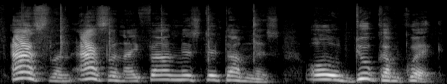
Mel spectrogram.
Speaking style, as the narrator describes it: Lucy came rushing upstairs shouting out

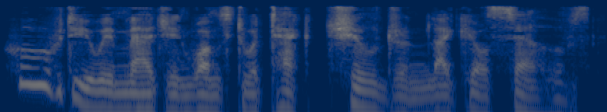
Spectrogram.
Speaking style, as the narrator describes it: inquired Professor Umbridge in a horribly honeyed voice

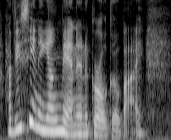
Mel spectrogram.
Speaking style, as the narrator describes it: said the king

